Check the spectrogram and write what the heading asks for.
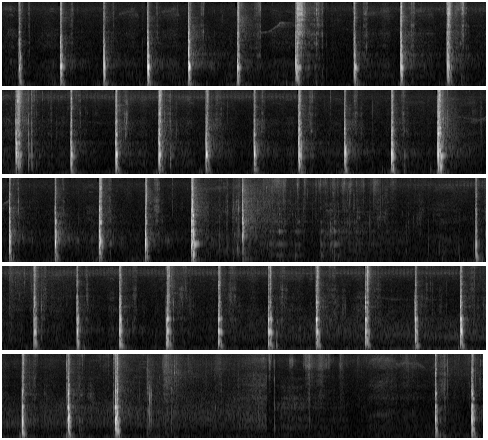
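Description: A short-handled axe chopping into the end of a wooden pole, steady strikes at about two a second. The chopping stops for about two seconds near the middle, then picks up again at the same pace.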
